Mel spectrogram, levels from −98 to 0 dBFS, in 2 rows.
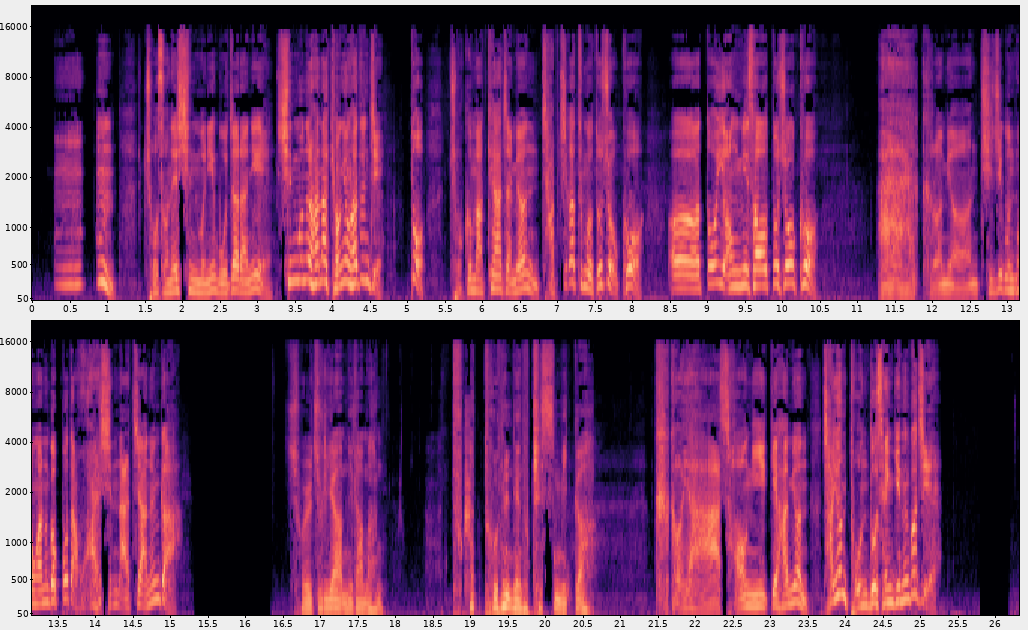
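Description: At 13.11 to 13.17 s and again at 18.95 to 19.01 s, there is AAC frame loss with concealment. About 43 ms of audio goes missing each time, which points to a single lost frame. The decoder patches the gap from the last good spectrum. Each spot sounds briefly smeared and phasey.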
